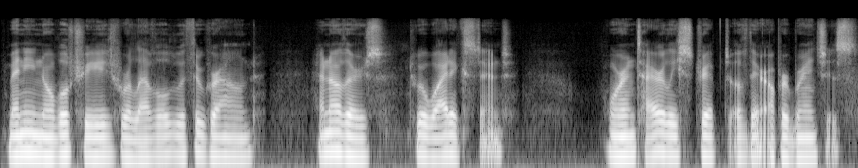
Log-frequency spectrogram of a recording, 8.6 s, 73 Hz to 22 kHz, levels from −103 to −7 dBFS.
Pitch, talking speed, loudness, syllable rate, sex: 105 Hz, 145 wpm, -18 LUFS, 5.2 syllables/s, male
